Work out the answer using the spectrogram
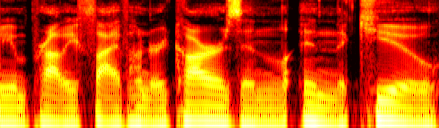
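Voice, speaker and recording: An unremarkable speaking voice from a man with an American accent, fairly quick in pace, with ordinary pitch variation, a dry, close sound with no echo and a very clean recording over a silent background. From Philadelphia. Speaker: radio host. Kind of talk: interview.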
